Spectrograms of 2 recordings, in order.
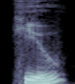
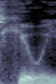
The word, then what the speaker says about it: Hugh: Hugh. Mara corrects behind me. The 14-year-old no longer wants the E sound at the end of his name.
